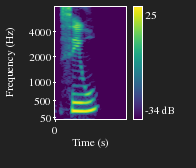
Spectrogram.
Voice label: "c'est où", French; flashcards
